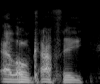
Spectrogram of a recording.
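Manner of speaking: smug, self-satisfied, pleased-with-himself, acted-out delivery. Retelling Harvey greeting Kathy at her door: smug Harvey voice. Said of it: "Harvey's just kind of has this smug grin, like".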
